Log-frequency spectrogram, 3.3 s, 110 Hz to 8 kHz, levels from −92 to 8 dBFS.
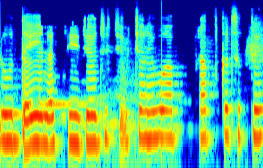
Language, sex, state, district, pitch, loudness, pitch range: Hindi, female, Uttar Pradesh, Deoria, 235 Hz, -14 LUFS, 210-240 Hz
